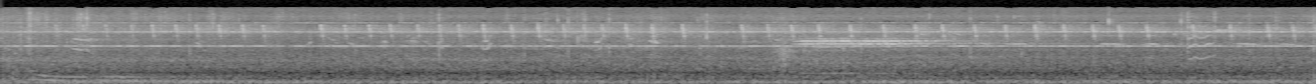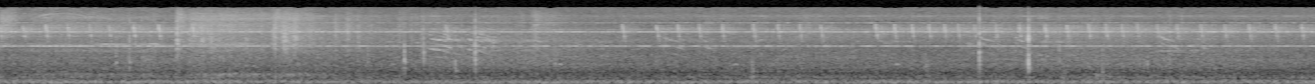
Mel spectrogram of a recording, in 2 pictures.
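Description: Outdoor ambience: a steady high-pitched whine over a low rumble, with a brief chirp about six seconds in and a few faint clicks.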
